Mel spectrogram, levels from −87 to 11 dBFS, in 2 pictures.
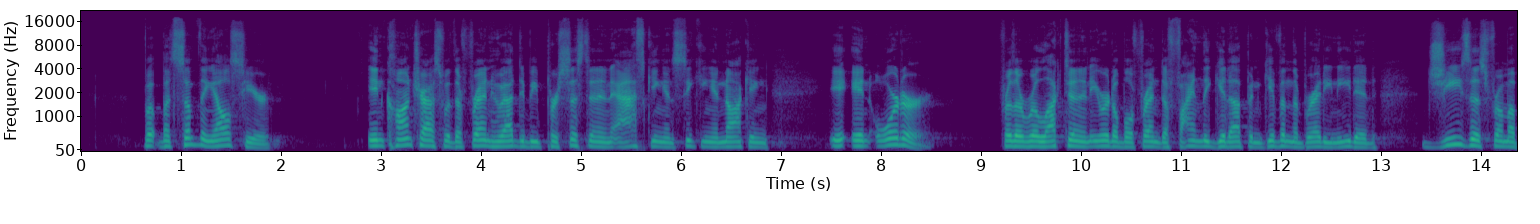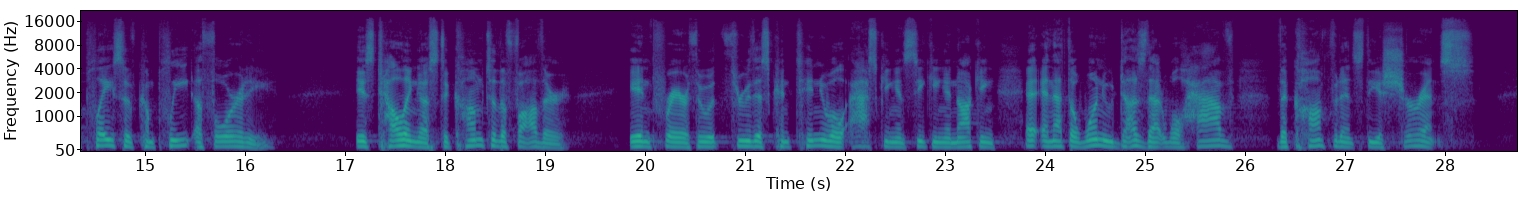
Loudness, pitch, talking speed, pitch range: -34 LUFS, 145 Hz, 170 wpm, 135-155 Hz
